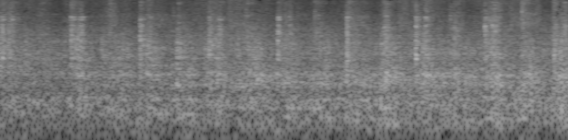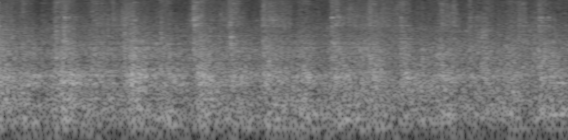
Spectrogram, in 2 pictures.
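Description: Freight train's boxcars rolling past close by: steel wheels clicking over the rail joints in a continuous run of clacks over the steady noise of the moving train.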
